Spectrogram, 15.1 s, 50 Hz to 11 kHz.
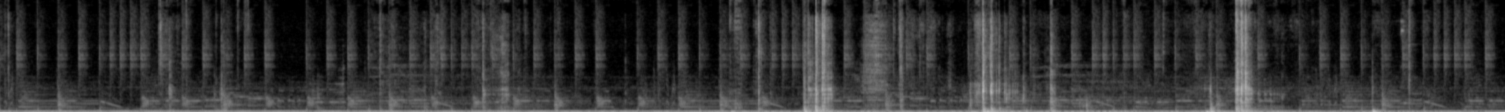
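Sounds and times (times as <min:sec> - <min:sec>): background music: 0:00.0 - 0:15.0
handling noise on workbench: 0:08.0 - 0:09.1, 0:12.0 - 0:12.8.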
